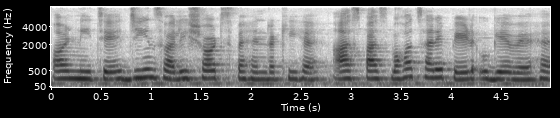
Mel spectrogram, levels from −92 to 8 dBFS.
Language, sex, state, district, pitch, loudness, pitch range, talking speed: Hindi, female, Punjab, Fazilka, 240 Hz, -15 LUFS, 230-250 Hz, 180 wpm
